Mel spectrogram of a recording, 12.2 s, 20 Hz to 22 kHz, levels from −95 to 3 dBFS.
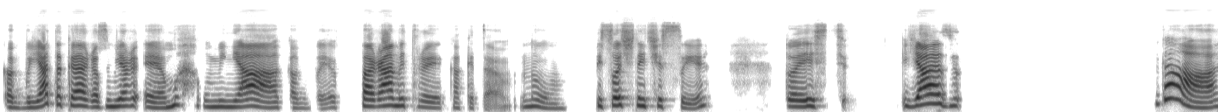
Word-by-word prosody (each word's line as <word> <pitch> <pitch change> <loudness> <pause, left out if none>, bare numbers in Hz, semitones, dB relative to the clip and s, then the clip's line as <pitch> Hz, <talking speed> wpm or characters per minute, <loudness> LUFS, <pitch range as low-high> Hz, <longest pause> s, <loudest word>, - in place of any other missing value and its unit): как 195 -4 -7
бы 185 - -8
я 220 - +2
такая, 265 -6 +1
размер 225 +4 -3
"M". 195 +4 -3 0.3
У 220 - -12
меня 215 -2 +2
как 180 -2 -13
бы 180 +5 -15 0.2
параметры, 240 -6 +1
как 180 -1 -15
это, 175 -1 -17
ну, 190 -8 -10 0.3
песочные 265 +1 -1
часы. 235 -4 -9 0.8
То 225 - -2
есть 235 - -3 0.5
я 295 +7 +6
з 250 +1 -9 2.0
Да, 225 - +4
230 Hz, 105 wpm, -22 LUFS, 190-255 Hz, 2.0 s, я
